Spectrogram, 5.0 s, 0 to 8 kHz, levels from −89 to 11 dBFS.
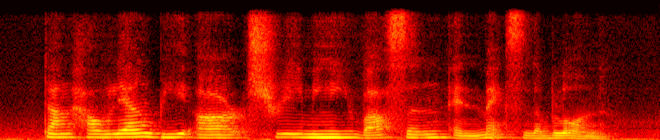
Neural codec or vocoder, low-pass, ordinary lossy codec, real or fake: codec, 16 kHz in and 24 kHz out, 0.9 kbps, LongCat-Audio-Codec, fine tuned four codebook decoder; 7.2 kHz; none; fake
